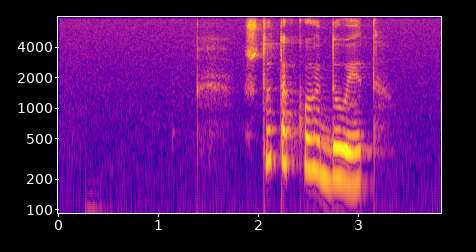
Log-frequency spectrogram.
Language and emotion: Russian, neutral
